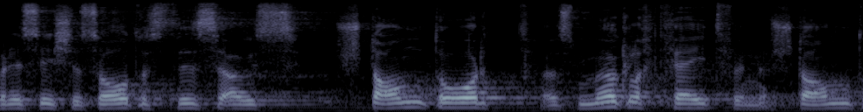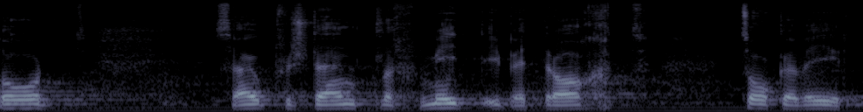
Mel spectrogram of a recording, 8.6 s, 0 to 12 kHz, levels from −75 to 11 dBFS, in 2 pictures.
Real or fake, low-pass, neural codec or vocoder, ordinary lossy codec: real; 10.8 kHz; none; none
